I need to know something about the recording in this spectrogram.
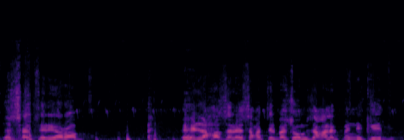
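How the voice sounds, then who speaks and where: A man's voice: on the high side, fairly even intonation, racing, gravelly, noisy background. An actor playing a scheming village man with an Egyptian Arabic accent, sly on the phone and fawning toward his master. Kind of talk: TV drama acting.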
